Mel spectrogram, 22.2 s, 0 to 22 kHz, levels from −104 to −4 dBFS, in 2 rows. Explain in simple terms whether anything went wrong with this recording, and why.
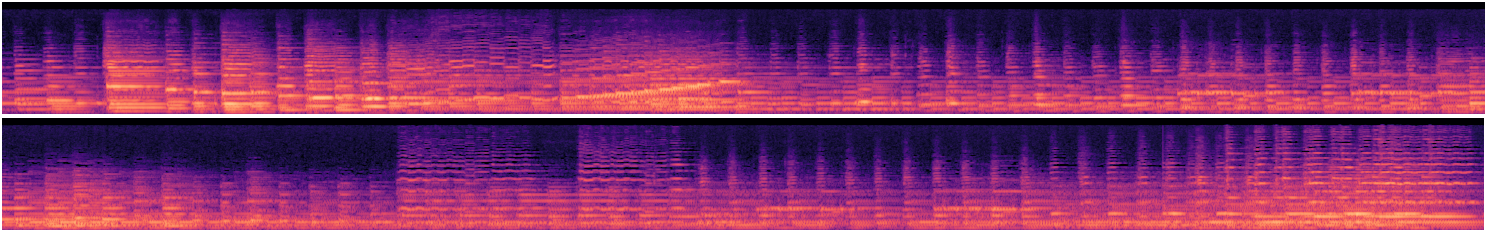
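Something does go wrong near the end. From 19.83 s until the music finishes, you hear a doubled audio track: the same music plays twice, with a second copy trailing about four tenths of a second behind and only a little quieter. It likely comes from the sound being picked up twice or two copies being misaligned in editing. Unlike an echo, the copy never fades or sounds roomy, and it starts abruptly.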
